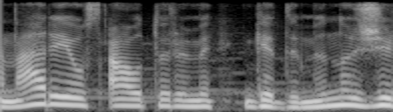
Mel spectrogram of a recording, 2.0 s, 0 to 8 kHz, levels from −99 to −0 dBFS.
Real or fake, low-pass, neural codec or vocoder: fake; 7.2 kHz; autoencoder, 48 kHz, 128 numbers a frame, DAC-VAE, trained on Japanese speech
